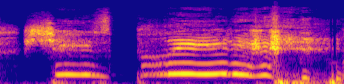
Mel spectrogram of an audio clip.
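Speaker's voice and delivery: very high, loud, drawn-out alarm; panicked alarm. Retold or imitated. Imagined nurse raising the alarm, panicked.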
